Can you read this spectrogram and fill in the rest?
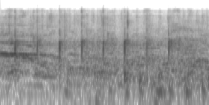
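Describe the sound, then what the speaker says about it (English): A small audience at a stage event claps for a radio station's live broadcast. The spaced, fairly faint claps patter under a steady background hum and some distant voices. "Let's give him a big round of applause."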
